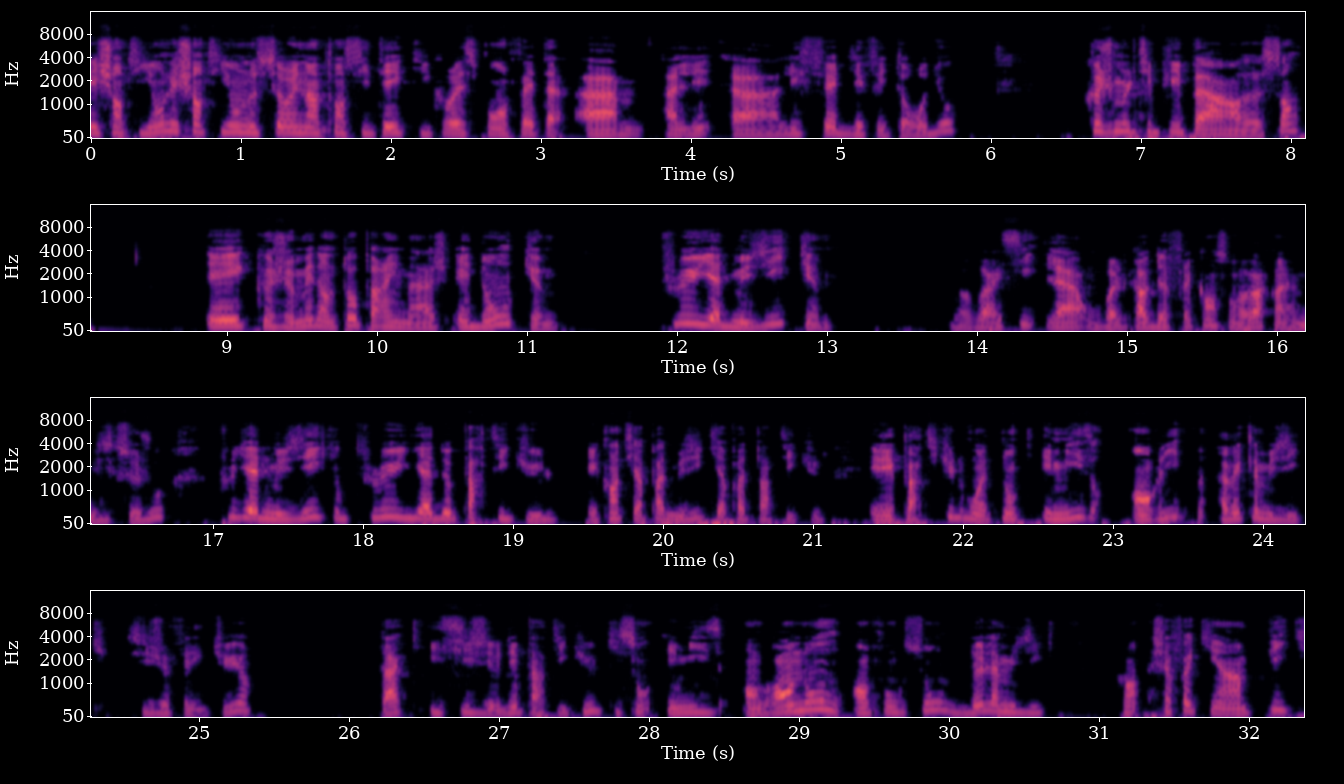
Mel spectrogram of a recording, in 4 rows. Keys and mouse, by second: 2.1 click, 3.4 click, 5.8 click, 10.6 click, 13.7 click, 25.5 click.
